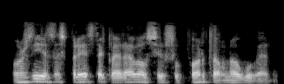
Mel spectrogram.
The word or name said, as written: declarava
